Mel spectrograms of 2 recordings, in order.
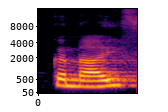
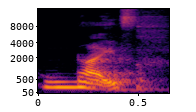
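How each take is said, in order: First: It begins with a K sound before the N. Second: It begins directly with the N sound. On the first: The speaker calls it wrong. "कनाइफ नहीं पढ़ते" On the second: The speaker calls it right. "हम के को silent रखते हैं"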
